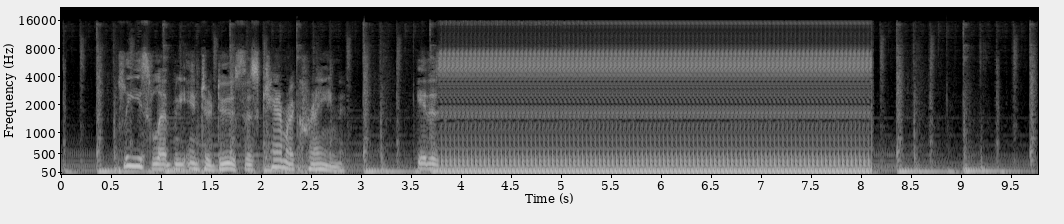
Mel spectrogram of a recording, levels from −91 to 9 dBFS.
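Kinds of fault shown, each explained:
System hang loop: from 3.80 s to 8.10 s the output stops advancing and a single 42.67 ms fragment of audio repeats exactly, about a hundred times, producing a rapid mechanical repetition at 23.4 Hz. The computer or its audio driver stalled while the sound hardware kept replaying the same ring buffer. The loop length fits a 2048-sample buffer, and normal audio resumes at 8.10 s.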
